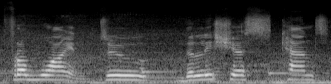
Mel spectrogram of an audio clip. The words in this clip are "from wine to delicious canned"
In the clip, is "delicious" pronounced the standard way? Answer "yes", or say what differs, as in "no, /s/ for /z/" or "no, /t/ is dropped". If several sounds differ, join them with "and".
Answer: yes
